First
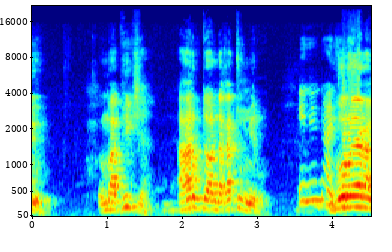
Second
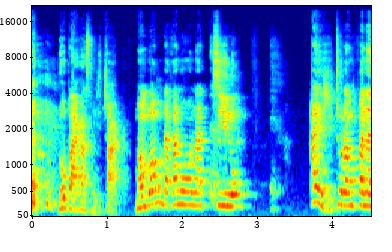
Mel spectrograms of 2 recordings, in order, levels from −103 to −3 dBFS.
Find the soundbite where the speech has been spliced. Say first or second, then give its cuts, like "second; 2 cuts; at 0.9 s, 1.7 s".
second; 1 cut; at 1.2 s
